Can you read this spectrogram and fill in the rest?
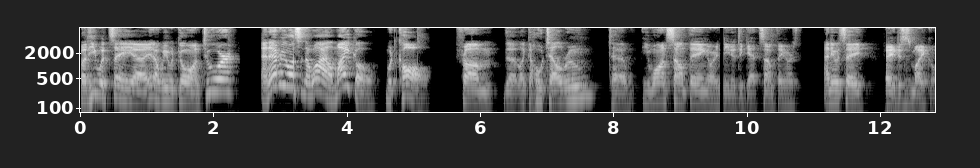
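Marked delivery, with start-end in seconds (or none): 12.1-12.8 deep, low, plain speaking voice. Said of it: "he would just talk in a deep voice".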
